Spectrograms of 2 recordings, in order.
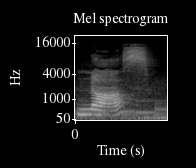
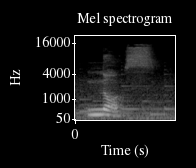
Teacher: Aqui bem mais aberto, nós. E aqui bem mais fechado, nos.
